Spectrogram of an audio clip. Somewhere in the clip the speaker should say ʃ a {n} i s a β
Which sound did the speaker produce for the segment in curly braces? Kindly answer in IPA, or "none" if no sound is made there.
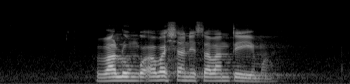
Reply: n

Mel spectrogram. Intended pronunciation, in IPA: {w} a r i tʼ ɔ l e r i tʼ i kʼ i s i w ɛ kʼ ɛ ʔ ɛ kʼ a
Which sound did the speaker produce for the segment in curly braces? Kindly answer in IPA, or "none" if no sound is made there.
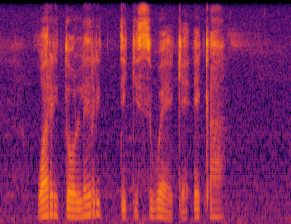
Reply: w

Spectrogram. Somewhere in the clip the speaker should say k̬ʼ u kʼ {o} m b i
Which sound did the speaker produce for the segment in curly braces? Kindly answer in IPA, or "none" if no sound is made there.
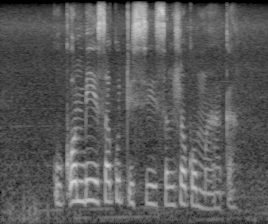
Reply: o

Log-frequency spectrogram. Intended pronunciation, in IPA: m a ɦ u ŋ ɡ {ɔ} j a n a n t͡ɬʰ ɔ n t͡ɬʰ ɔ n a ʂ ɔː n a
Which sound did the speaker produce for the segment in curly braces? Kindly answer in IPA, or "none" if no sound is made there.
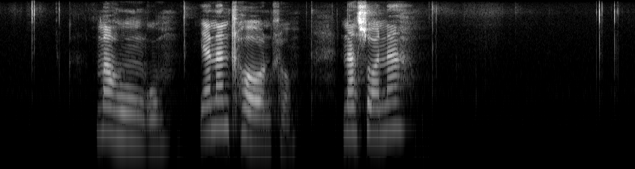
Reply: u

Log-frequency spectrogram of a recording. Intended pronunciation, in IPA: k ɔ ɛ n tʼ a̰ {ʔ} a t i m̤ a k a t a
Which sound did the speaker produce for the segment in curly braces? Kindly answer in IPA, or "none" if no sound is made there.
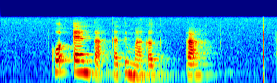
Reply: k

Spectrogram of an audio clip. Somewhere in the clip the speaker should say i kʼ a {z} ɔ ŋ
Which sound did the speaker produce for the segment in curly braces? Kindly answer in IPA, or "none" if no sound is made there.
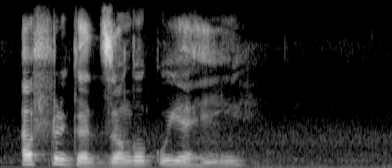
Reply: d͡z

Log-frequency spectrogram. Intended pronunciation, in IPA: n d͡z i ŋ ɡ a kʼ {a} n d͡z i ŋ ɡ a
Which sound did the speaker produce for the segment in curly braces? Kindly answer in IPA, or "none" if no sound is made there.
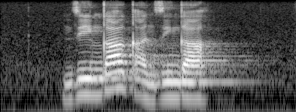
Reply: a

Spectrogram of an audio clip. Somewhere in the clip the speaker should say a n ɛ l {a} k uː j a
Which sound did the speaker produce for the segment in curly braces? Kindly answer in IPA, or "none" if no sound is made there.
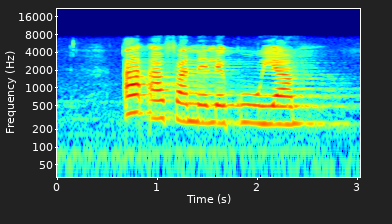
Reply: ɛ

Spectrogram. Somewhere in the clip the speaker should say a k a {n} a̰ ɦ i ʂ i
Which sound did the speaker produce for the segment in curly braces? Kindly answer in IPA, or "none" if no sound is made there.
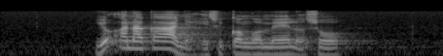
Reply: ɲ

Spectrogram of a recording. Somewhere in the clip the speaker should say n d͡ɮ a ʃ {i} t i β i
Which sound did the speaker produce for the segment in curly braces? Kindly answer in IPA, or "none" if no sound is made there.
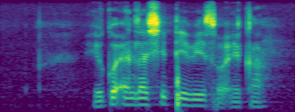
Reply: i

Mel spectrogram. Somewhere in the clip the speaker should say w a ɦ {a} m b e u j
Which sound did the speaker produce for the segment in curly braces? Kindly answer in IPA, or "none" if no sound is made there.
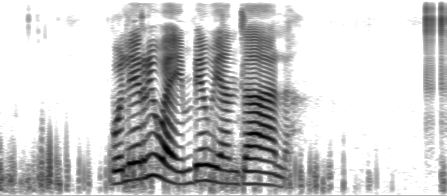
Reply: i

